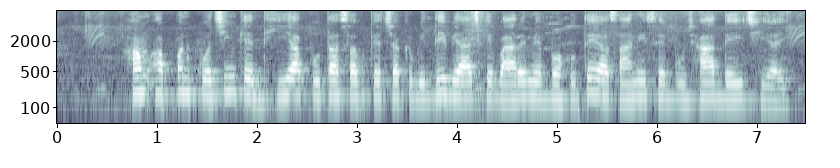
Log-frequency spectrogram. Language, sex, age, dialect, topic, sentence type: Magahi, male, 18-24, Western, banking, statement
